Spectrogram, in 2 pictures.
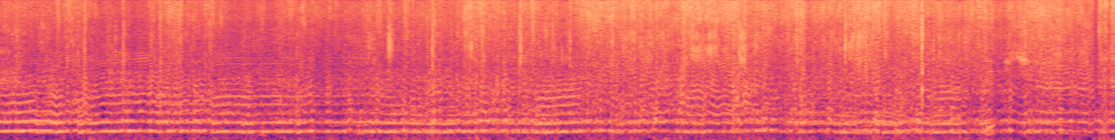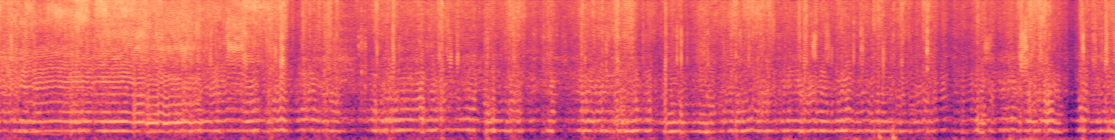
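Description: Loud, close swarm of honeybees humming at an open, healthy hive, a strong sustained buzz with wavering pitch that fills the whole stretch without pause or speech.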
